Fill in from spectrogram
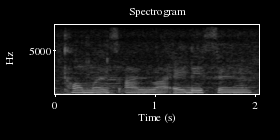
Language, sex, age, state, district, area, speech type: Gujarati, female, 18-30, Gujarat, Rajkot, rural, spontaneous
